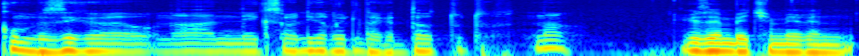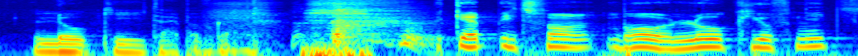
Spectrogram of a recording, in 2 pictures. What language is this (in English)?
Dutch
